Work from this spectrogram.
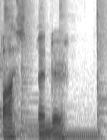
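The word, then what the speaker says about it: Fassbender: Uh, Kate Blanchett, Fosbender, that's how you pronounce.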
